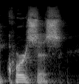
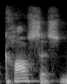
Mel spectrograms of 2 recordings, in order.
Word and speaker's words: courses: A teacher was trying to make use of her psychology courses. Psychology, 心理学，你看一下，重音是在 K 上。 Psychology, psychology, psychology courses. 这个单词不要念作 causes, no, courses, 嘴巴收得很圆，重度卷舌。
